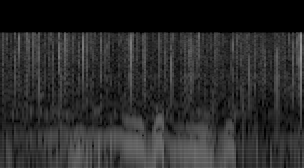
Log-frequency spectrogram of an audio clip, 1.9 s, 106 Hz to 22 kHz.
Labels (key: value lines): label: biophony, cascading saw
recorder: SoundTrap 600 or HydroMoth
